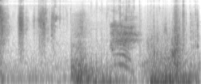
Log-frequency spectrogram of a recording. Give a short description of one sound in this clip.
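A knife cuts wetly through flesh.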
